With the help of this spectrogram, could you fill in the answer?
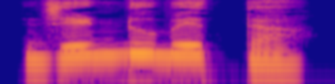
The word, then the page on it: ಜೆಡ್ಡುಬೆತ್ತ: kannada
